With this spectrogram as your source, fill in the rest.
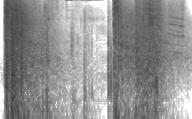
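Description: Loud, close automatic gunfire in the VR shooter Pavlov VR: a dense burst of rapid shots, a brief pause, then another sustained burst, with no talking.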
